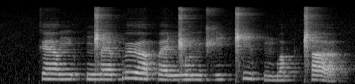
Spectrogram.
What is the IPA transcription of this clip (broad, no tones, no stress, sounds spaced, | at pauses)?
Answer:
k ɛ ɐ̯ ŋ ʏ p ŋ͡ǁ ɛ b ø ɐ̯ p ɛ ŋ͡ǁ ʊ n d͡ʒ i ǁ i p m b ɐ p ǁ ɐ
